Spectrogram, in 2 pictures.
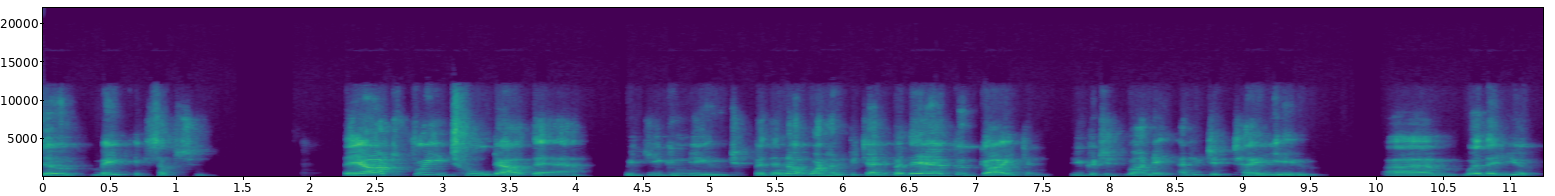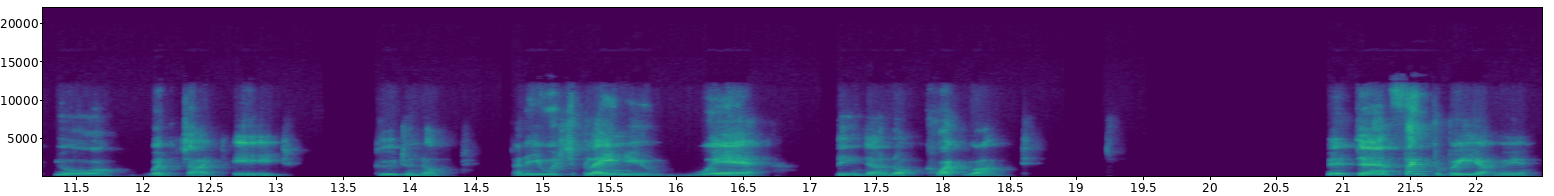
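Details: Speech of an adult man deaf from birth, raised to speak rather than sign, who wore hearing aids for years and now uses a cochlear implant; deaf speech.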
